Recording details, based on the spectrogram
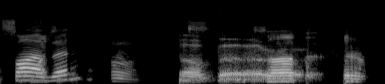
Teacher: bunyi r tu kita nak tebalkan. Kalau tebalkan guna hujung belakang lidah. Bunyi belakang lidah ditebalkan. Dia agak dia tebal.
